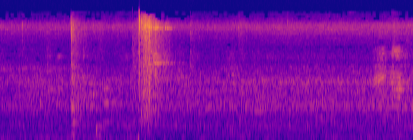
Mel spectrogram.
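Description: Cricket bat striking a ball fed by a bowling machine in the nets: one sharp crack with a brief ringing tail about a second and a half in, preceded by a lighter knock.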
